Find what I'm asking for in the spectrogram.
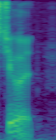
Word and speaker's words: Stuart: My name's Stuart. It's mostly that review it rhymes with Stuart. – Yeah, it's true. – That's true. Speaking of which, that is my name. My name's Stuart.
